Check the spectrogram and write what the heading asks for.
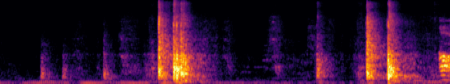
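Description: Skateboard tail popped against a wooden floor, with the board's wheels knocking back down: a sharp crack about two seconds in, and two more cracks in quick succession near the end. The pop is the snap that kicks the board up for an ollie.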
